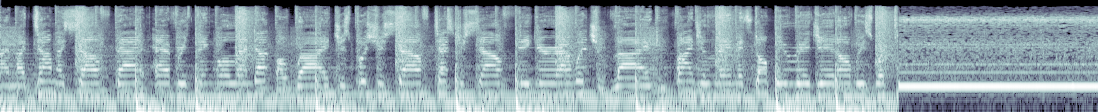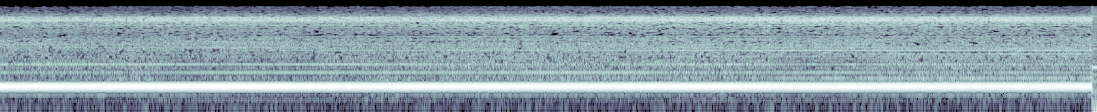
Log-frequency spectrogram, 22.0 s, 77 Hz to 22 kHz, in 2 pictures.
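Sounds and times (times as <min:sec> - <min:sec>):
electric blower running: 0:08.8 - 0:21.9.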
